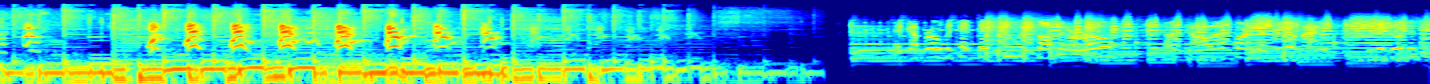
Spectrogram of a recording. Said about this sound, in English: Akita, she's our guard dog around here. She don't sound like much, but she's got a bark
